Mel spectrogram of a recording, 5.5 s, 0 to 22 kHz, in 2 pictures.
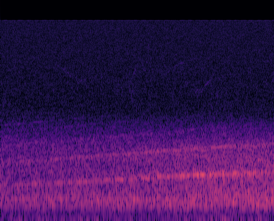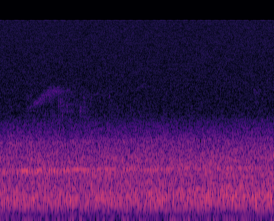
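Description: Boeing 777-300ER's twin GE90-115B turbofan engines on its takeoff: a broad jet rush slowly growing louder, with an engine whine gliding up in pitch.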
